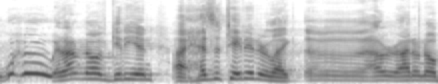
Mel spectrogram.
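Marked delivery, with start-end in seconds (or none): 0.0-0.6 high, loud celebratory woohoo; a high joyful whoop; excited whoop. Real, not acted. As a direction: whoop like you just heard good news. Celebrating God's promise of victory.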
